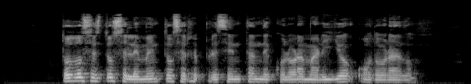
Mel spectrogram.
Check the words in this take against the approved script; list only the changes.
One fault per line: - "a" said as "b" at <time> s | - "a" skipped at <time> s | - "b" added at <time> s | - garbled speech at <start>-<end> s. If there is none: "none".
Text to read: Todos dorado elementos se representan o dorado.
- "dorado" said as "estos" at 0.9 s
- "de color amarillo" added at 2.6 s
